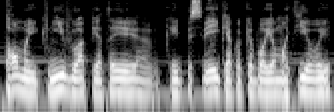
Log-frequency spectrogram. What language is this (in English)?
Lithuanian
